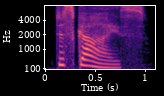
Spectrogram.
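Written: disguise

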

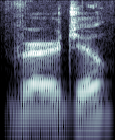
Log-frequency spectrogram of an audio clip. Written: Virgil

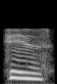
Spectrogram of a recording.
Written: his

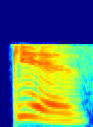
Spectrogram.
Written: give

